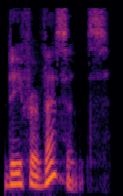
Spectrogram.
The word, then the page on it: defervescence: British English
